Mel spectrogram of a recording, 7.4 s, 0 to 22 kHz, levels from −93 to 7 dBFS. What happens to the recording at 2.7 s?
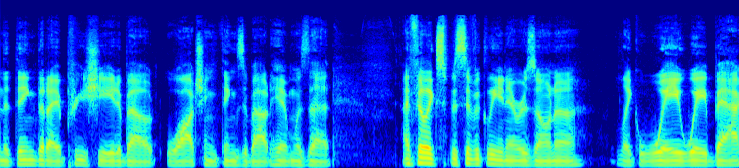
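Automatic gain rising runs from 0.44 s to 3.42 s, starting just after "the thing", so 2.7 s falls inside it. The gain control judged the input too quiet and raised its level gradually, by about 4 dB, so voice and background swell together.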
